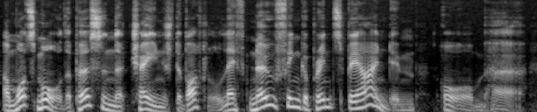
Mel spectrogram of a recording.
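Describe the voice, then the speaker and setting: A man's voice: medium pitch, wildly swooping pitch, darkish tone, dry recording. A man voicing a wary, methodical police inspector with a plain, official manner in a dramatised story reading. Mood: stern, suspicious. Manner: official, plain-spoken, deliberate.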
